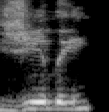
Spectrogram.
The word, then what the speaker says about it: Gigli: We saw the movie Gigli, rhymes with really.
